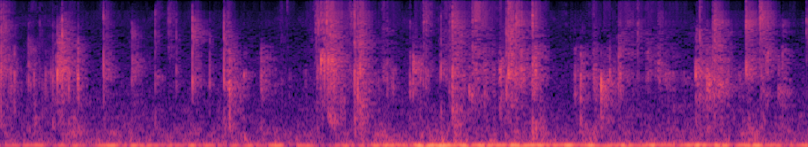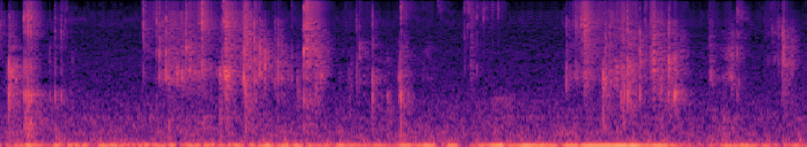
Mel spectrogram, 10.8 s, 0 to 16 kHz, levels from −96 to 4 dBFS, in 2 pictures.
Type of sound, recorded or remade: recorded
